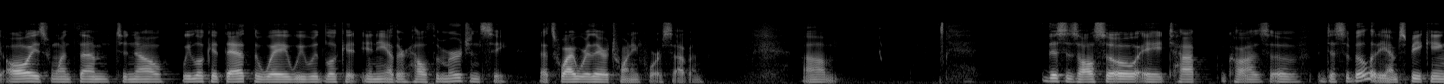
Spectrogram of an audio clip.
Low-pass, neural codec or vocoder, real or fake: 7.2 kHz; none; real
